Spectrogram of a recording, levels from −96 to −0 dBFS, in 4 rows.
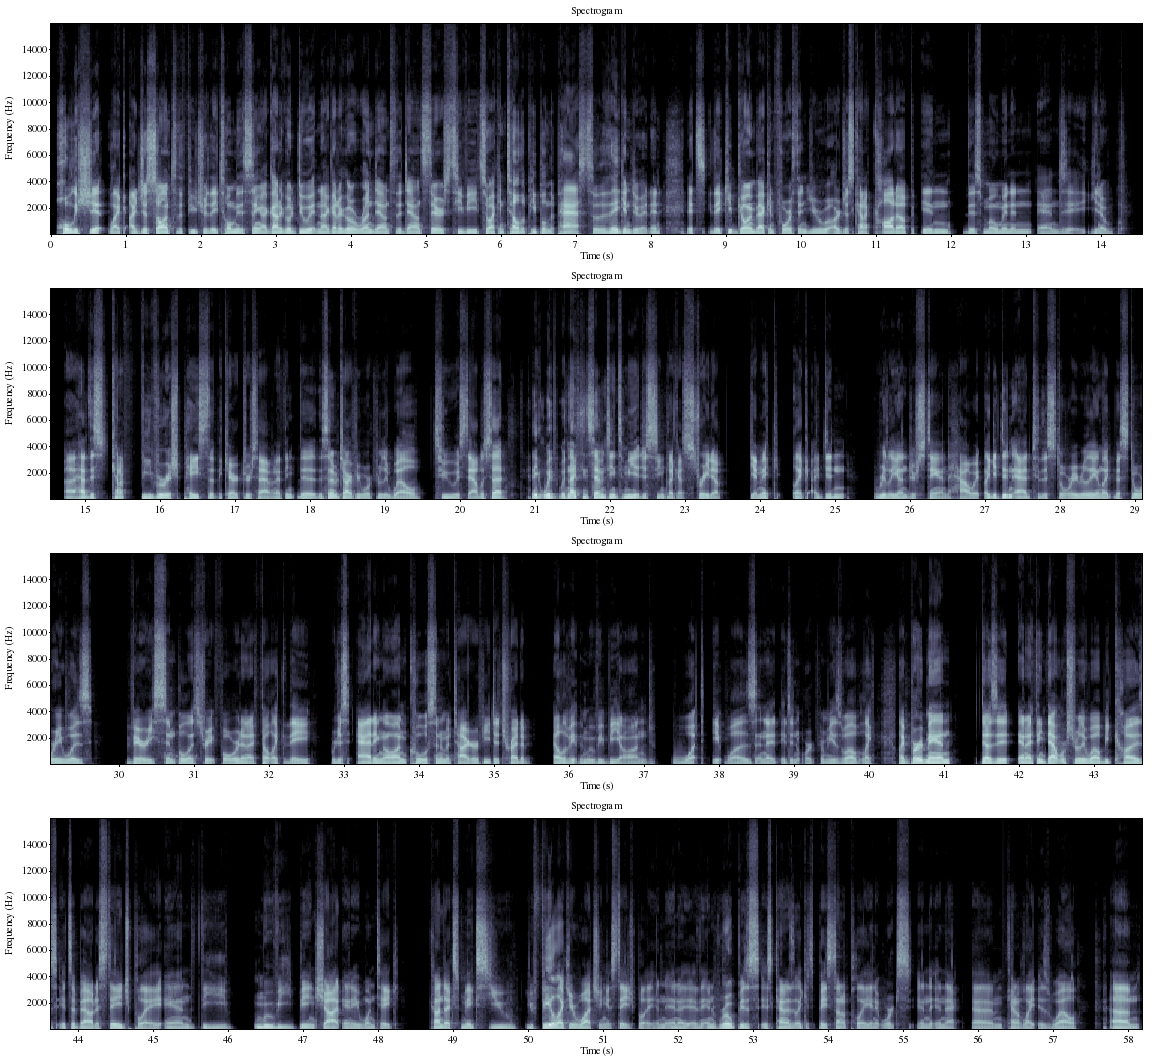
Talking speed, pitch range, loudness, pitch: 235 wpm, 80-105 Hz, -25 LUFS, 90 Hz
